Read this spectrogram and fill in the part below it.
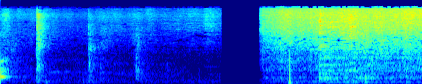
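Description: Eggplant slices frying in a pan, a few light sizzling bursts and scrapes, then a brief silence before a louder, steady hiss of frying takes over.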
